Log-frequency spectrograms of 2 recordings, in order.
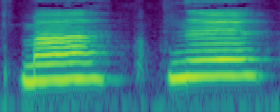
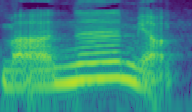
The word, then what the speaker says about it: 많으면: And again, pronouncing it, you can say it 많으면, like this. This hiet kind of always goes away in speaking. You don't really pronounce this one too much, so it's just 많으면.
